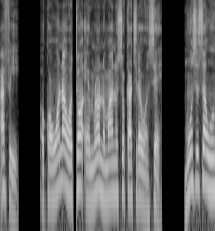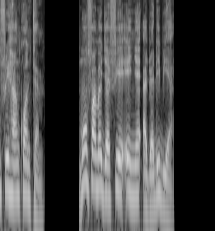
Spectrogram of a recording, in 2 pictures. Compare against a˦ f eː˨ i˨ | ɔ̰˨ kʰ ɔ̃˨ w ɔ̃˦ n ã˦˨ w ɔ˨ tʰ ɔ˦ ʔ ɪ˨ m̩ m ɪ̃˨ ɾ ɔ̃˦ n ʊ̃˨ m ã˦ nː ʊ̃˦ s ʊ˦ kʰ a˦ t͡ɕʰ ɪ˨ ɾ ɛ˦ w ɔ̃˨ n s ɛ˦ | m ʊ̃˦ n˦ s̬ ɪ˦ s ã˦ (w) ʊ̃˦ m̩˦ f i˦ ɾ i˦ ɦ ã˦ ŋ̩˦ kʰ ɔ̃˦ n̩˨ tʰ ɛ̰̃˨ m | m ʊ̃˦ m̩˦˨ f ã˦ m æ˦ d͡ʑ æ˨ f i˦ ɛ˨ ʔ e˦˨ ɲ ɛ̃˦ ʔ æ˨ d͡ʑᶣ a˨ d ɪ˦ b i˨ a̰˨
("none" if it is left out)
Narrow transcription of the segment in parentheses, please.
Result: w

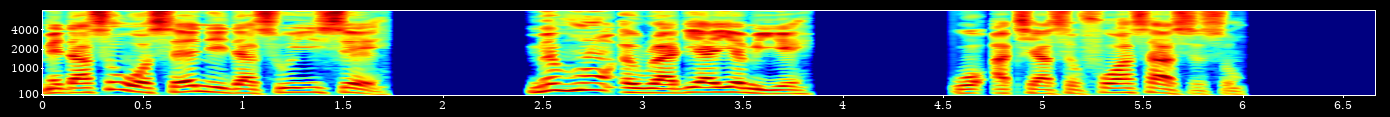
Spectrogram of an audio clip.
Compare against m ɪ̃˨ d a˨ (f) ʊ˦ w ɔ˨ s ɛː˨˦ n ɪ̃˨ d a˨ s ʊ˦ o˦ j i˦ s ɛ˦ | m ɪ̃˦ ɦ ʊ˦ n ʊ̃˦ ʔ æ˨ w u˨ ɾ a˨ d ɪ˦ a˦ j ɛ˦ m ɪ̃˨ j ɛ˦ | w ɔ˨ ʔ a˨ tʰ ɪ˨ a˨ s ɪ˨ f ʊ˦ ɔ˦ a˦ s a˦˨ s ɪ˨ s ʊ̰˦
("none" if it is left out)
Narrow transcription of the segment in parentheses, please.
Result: s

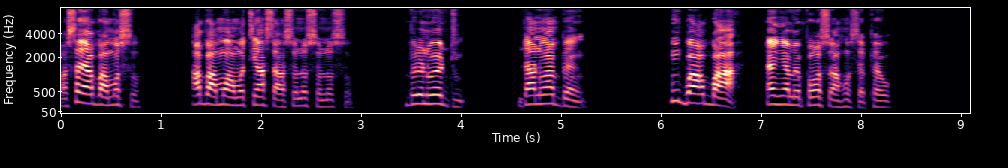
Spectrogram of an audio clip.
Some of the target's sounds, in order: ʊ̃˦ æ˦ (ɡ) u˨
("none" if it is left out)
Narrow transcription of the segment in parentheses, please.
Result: d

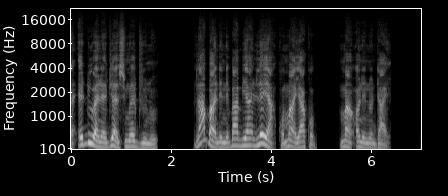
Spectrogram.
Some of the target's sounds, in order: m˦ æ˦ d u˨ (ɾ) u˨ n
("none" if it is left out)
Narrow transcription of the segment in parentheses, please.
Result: ɾ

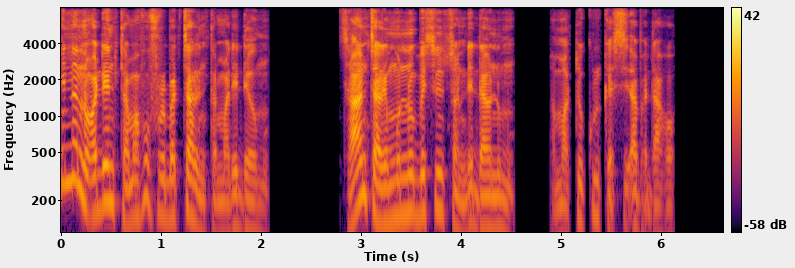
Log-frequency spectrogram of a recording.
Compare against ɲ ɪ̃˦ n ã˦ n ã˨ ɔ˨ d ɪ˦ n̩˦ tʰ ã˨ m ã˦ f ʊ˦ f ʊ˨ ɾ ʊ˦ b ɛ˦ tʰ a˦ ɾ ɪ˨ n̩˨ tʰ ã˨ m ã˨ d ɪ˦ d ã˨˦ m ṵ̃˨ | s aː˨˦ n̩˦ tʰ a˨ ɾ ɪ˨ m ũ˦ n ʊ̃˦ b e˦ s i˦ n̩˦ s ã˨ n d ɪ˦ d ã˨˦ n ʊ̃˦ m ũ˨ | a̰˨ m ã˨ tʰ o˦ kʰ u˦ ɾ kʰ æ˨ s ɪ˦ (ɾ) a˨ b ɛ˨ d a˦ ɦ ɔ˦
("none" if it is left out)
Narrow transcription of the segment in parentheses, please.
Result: none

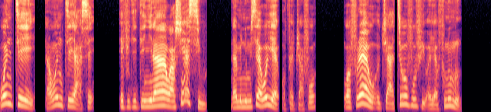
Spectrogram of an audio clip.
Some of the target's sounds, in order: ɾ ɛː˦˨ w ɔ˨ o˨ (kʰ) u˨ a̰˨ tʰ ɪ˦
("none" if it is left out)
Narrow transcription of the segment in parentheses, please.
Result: tʰ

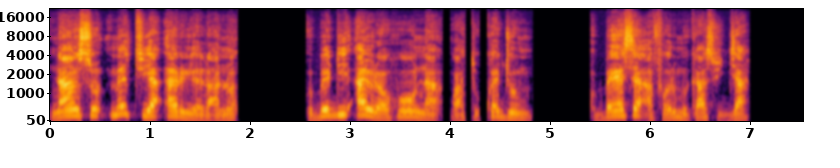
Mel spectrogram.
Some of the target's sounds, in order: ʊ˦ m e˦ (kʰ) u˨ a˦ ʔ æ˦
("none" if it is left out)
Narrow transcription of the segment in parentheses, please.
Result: tʰ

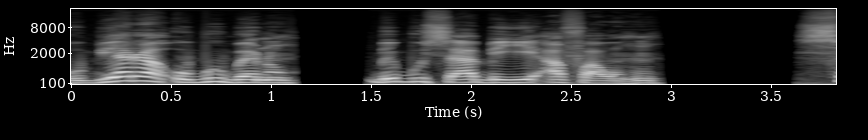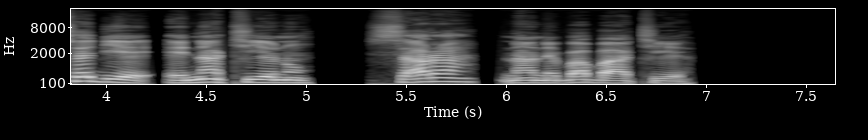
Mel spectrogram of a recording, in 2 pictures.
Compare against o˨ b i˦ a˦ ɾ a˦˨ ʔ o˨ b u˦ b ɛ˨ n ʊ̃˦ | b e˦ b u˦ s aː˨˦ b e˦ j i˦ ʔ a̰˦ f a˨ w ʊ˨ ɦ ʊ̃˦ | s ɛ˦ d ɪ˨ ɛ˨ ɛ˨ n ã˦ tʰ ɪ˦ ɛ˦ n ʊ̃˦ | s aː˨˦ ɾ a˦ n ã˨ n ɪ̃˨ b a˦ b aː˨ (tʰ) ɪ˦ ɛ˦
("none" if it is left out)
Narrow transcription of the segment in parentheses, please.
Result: tʰ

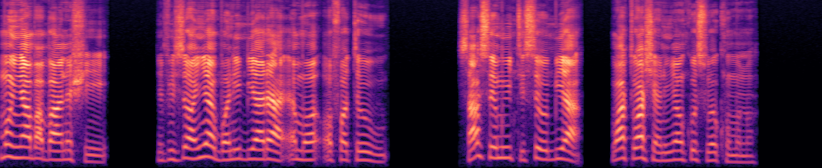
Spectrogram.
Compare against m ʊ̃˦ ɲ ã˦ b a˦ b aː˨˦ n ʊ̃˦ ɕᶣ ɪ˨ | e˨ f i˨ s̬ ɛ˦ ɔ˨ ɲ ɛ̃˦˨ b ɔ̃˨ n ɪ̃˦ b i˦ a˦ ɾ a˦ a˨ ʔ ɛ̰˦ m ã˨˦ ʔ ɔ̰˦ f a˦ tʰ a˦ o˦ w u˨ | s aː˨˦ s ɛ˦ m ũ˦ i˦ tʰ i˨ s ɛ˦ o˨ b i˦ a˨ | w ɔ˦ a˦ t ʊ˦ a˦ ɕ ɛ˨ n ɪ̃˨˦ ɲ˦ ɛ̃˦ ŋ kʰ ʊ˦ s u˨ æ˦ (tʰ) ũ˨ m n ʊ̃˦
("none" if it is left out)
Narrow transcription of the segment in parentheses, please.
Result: kʰ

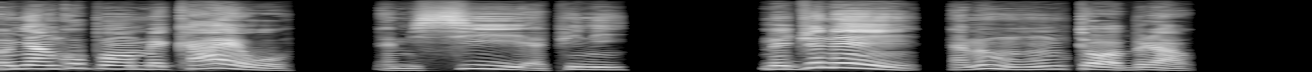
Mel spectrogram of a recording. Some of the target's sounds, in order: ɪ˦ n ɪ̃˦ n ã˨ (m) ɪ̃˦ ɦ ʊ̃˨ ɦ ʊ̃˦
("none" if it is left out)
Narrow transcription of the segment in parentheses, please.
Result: m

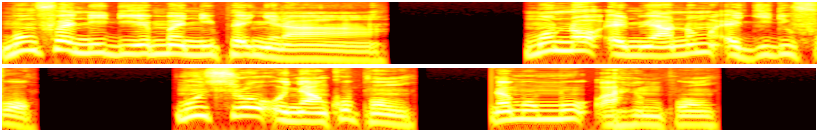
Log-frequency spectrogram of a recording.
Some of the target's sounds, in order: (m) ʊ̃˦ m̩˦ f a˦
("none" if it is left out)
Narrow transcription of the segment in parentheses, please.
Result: m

